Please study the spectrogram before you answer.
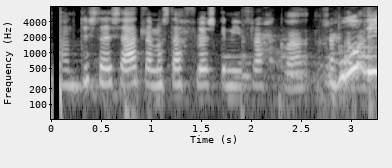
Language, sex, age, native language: Icelandic, female, 12, Icelandic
